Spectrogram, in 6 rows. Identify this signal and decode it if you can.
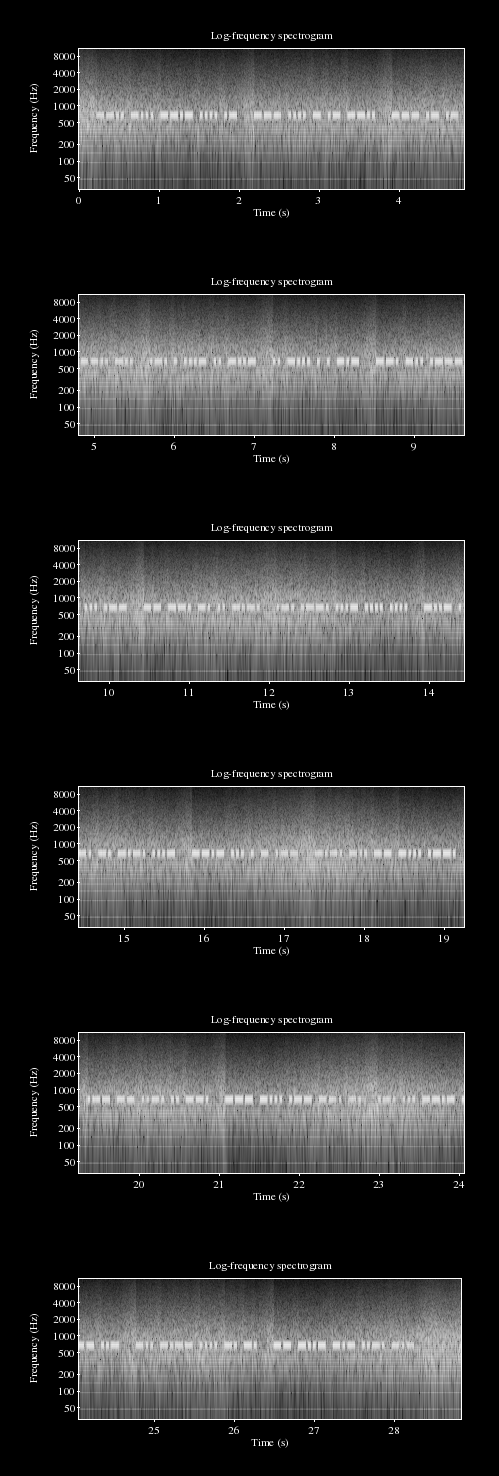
Morse code, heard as a keyed tone, machine-sent, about 39 wpm, 680 Hz, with radio static and a narrow filter. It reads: ZBQHA OHTAZ OAAZD REVIX IBEEK GDJSW MGNIC RPVHH XRNCV QSETW CDMBP WMFIG OBWGN RSQMU DYHNN MXKFK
